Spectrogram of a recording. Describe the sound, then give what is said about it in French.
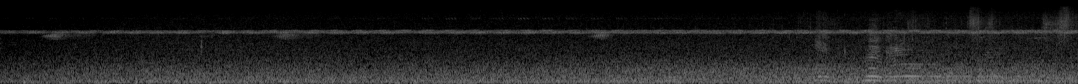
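Crickets chirp in a steady, continuous high-pitched trill at a forest edge beside an empty reservoir near Aix-en-Provence, France, on a spring late afternoon, joined by a faint buzzing insect and soft outdoor ambience, with no voices present. “C'est la fin de l'après-midi, et là, bon prince, les grillons se sont mis à chanter.”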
